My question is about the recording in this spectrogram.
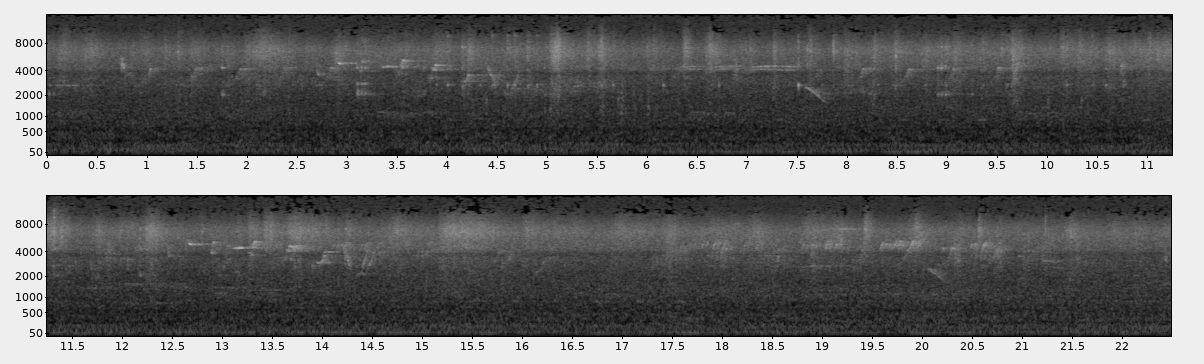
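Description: Outdoor ambience: a steady hiss of background noise with scattered short, high chirps throughout and a couple of brief falling calls.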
